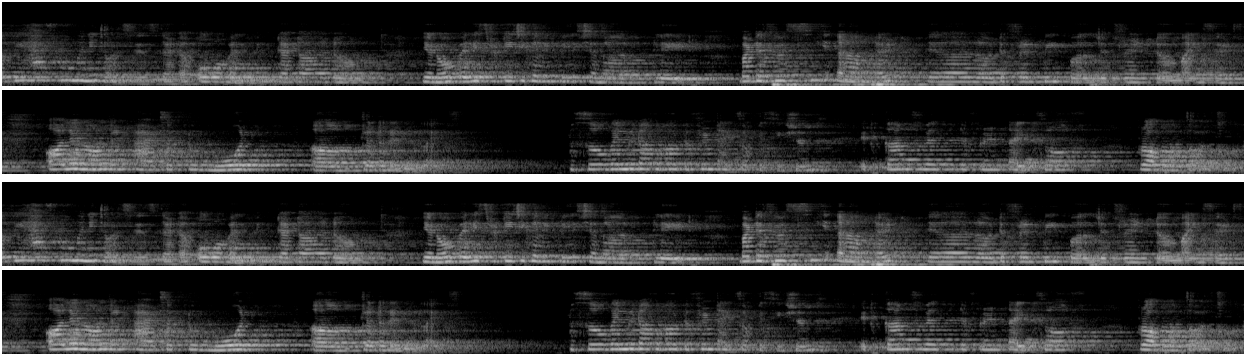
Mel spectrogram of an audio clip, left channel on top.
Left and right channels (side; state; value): both; normal; correlation 0.97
